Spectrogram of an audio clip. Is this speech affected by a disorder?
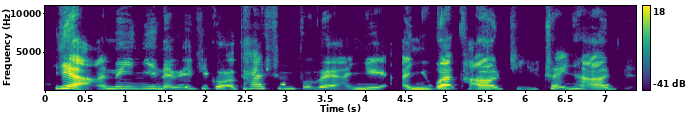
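Yes: cerebral palsy.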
